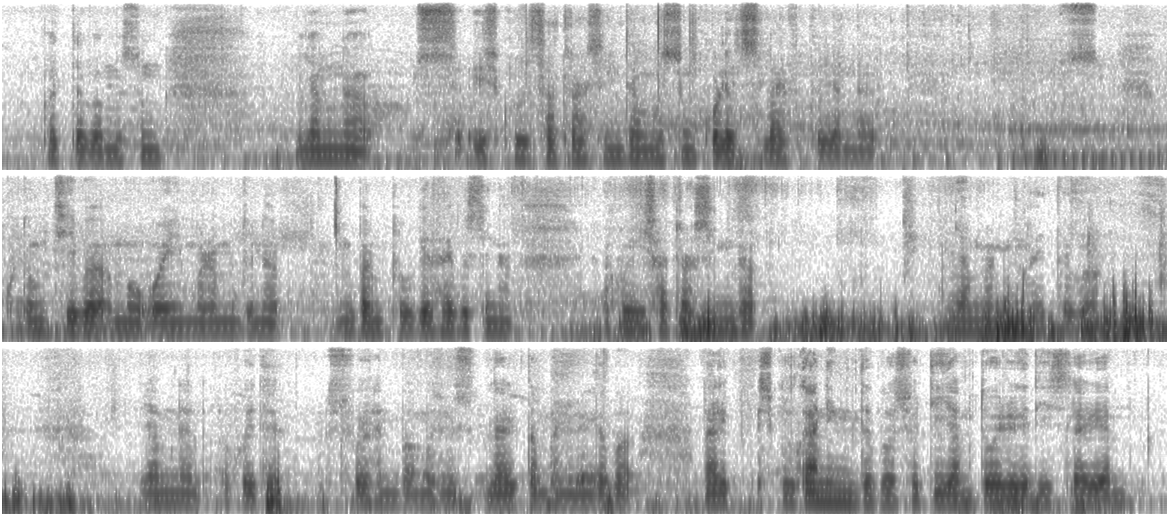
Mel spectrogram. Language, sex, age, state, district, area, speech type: Manipuri, male, 18-30, Manipur, Chandel, rural, spontaneous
